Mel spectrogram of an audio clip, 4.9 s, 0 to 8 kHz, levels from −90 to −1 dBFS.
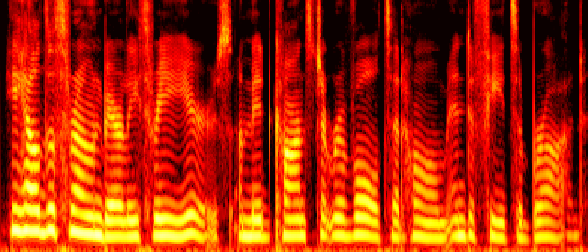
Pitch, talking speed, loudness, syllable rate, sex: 200 Hz, 185 wpm, -17 LUFS, 4.8 syllables/s, female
